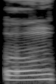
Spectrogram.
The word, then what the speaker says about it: ओम: आइए जानते हैं ओम की जप की शक्ति क्या है। ओम के उच्चारण से दीर्घ स्वर निकलता है। ओम का उच्चारण 3.5 मात्रा का होता है।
